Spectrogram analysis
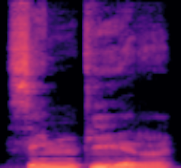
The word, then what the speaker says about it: sentir: The accent is on the E vowel, right? So the E is closed.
